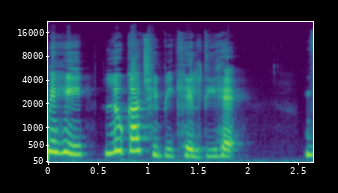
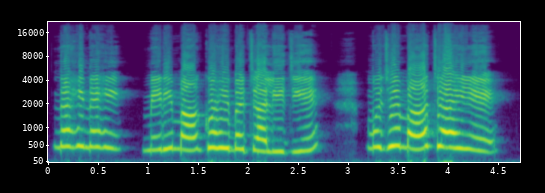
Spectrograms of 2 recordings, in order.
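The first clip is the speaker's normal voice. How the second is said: put-on higher, louder frightened child; pleading little girl; 8 semitones higher, 3 dB louder than usual. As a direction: beg to save your mother.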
